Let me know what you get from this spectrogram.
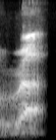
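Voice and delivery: "ra" with a very light English r; barely touch the r in "ra". Shown as a demonstration. Teacher contrasts the light English "ra" for students. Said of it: "very light sound".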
